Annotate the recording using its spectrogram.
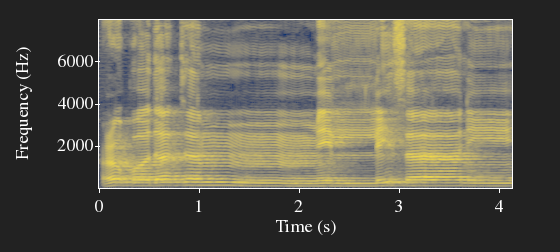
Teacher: ഇദ്ഗാം ബിഗൈരി ഗുന്ന നൽകി പൂർണ്ണമായും ലാമിലേക്ക് നൂനിനെ ലയിപ്പിക്കണം. ലാമിൻ്റെ ഉച്ചാരണം ഉണ്ടാവുകയില്ല.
